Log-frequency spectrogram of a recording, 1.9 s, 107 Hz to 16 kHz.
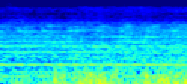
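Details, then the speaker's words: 2007 Liberty XL-2 airplane parked unflown since about 2016, electric flap motor running flaps to 30 degrees and back up: steady motor tone over low mechanical rumble, no binding or grinding; flaps work freely, normal. "Sounds free and clear. All right, we got 30 degrees. Bring the flaps up. All right, so trim works, all the radios work, the flaps work, everything here works"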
